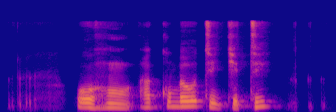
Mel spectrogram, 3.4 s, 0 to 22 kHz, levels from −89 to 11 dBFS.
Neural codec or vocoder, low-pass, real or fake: autoencoder, 48 kHz, 32 numbers a frame, DAC-VAE, trained on Japanese speech; 10.8 kHz; fake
